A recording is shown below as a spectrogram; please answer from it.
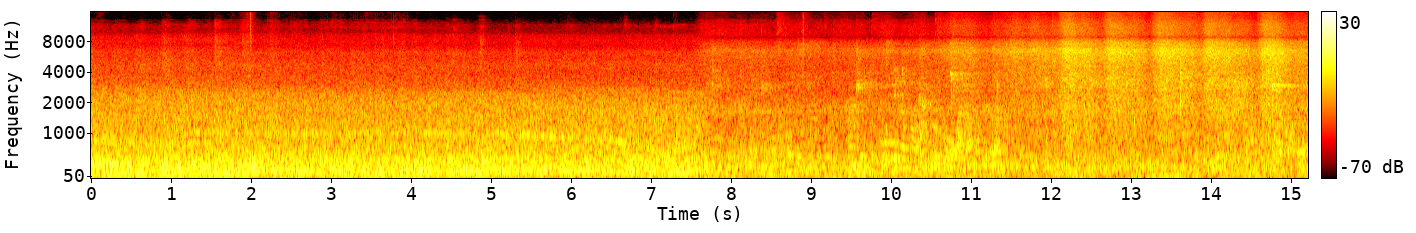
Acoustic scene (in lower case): subway station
